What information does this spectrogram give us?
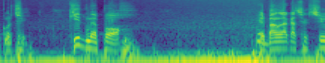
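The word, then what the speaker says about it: kidnappeur: এরপরটি হলো জলি, জলি এটি প্রায় ইংলিশের মতনই, এর অর্থ হলো খুশি, যার বাংলা কাছাকাছি উচ্চারণ জলি। এরপরের শব্দটি হলো কিডন্যাপর, কিডন্যাপর, কিডন্যাপর যার অর্থ অপহরণকারী।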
